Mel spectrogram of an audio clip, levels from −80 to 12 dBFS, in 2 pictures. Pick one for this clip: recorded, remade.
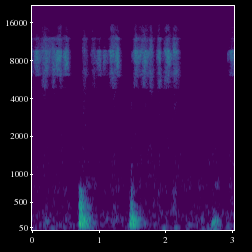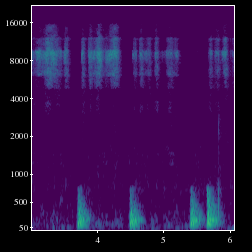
remade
